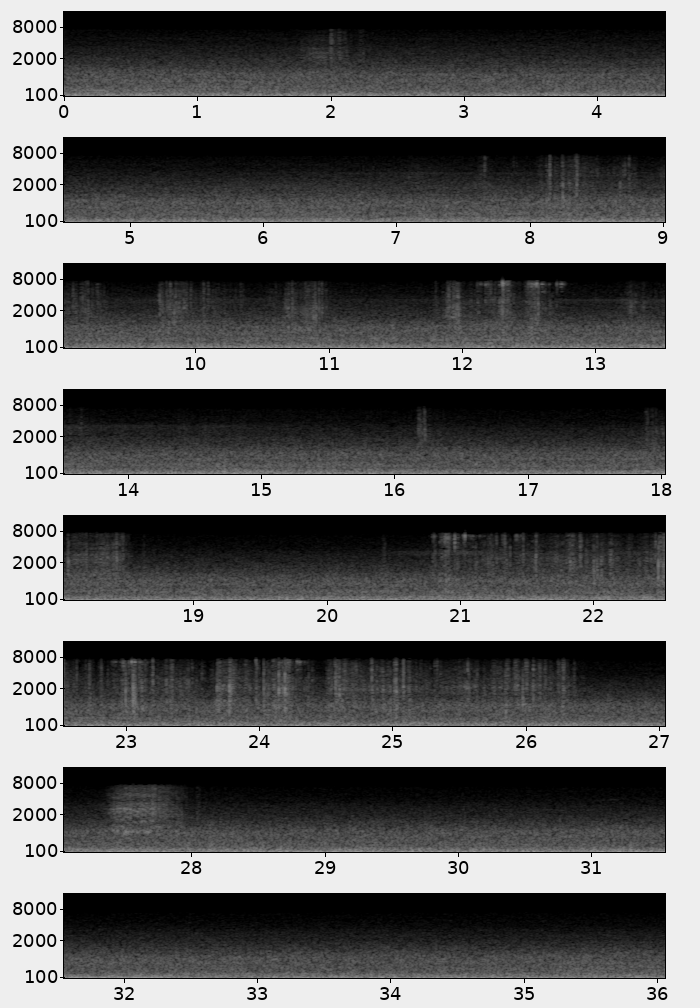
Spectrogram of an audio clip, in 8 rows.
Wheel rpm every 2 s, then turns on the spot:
0, 0, 0, 0, 0, 0, 0, 0, 0, 0, 0, 0, 0, 0, 0, 0, 0, 0.
none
